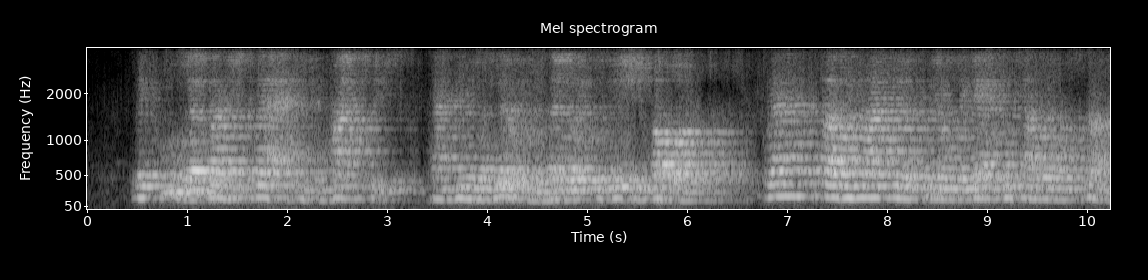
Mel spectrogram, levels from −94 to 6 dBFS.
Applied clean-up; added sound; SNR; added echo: neural separator model SepFormer DNS4.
